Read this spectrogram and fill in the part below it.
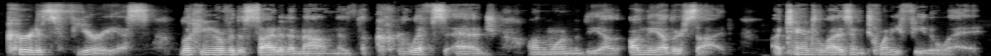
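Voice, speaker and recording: A man with a husky voice narrating action descriptions at a screenplay table read. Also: fairly low pitch, a little fast.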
